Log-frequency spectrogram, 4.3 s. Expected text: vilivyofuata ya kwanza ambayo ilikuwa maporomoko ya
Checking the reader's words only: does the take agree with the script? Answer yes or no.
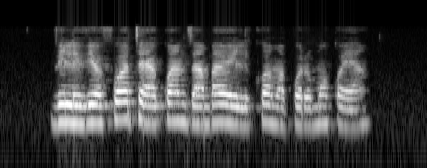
yes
